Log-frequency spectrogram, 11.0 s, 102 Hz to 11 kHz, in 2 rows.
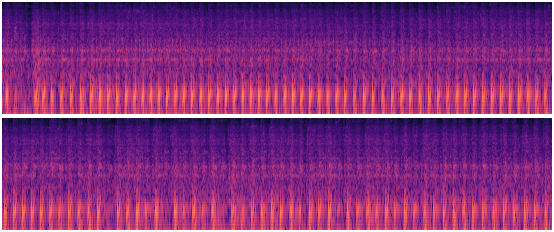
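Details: Neglected Yamaha Grizzly 660 ATV found with no antifreeze and no oil, idling outside: loud, sharp, slightly uneven popping chuff at every firing pulse, about three and a half per second. Exhaust leaks are bad.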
